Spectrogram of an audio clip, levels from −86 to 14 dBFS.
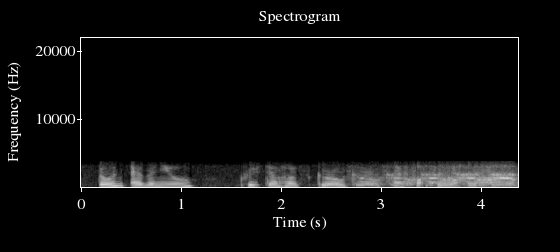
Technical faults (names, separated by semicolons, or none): G.729 codec; VoIP packet loss concealed by the speech codec; feedback howl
